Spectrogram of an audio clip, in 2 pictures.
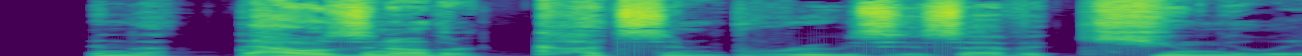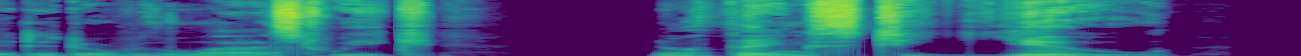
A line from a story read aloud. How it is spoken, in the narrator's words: said Jazz through gritted teeth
